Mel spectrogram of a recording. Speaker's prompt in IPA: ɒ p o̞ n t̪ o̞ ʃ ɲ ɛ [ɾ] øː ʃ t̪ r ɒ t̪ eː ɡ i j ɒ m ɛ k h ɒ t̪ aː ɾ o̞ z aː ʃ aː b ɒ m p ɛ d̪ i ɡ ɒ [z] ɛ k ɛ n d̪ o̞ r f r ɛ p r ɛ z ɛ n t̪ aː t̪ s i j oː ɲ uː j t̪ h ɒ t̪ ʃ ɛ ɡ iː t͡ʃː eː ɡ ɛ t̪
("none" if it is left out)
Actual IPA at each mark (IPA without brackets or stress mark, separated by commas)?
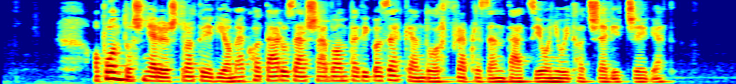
ɾ, z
